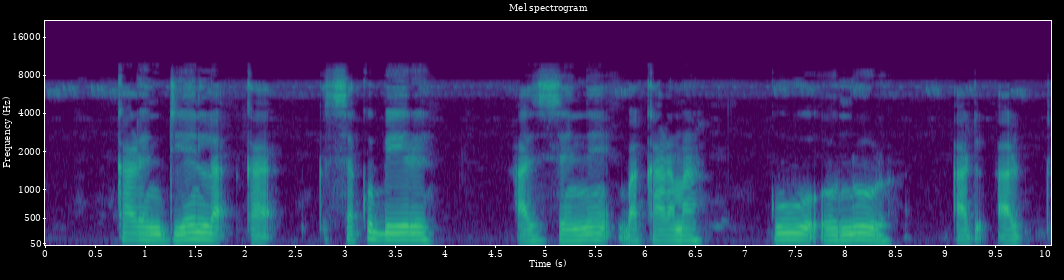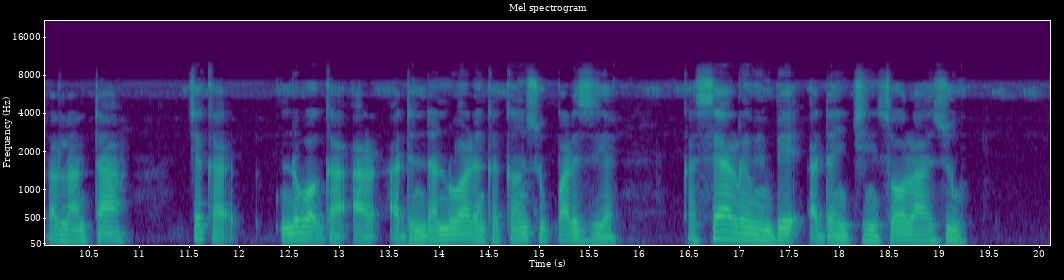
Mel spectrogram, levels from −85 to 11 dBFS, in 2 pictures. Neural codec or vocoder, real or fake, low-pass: none; real; 9.9 kHz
